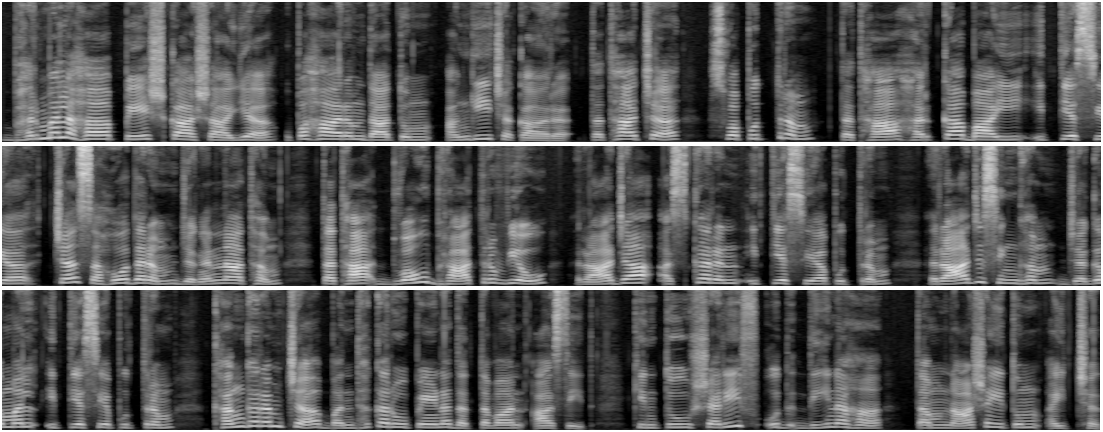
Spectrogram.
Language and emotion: Sanskrit, neutral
